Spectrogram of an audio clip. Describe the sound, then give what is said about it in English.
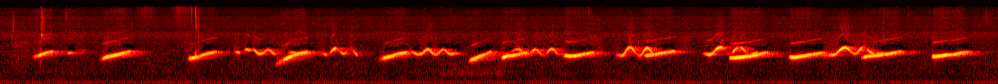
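A person whistles a series of short, rising chirps, about a dozen in a steady rhythm, imitating the peeping call of a spring peeper frog, fairly loud over a low background hum. “For someone who's never heard the sound of a spring peeper, let's see if we can do a close replication.”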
